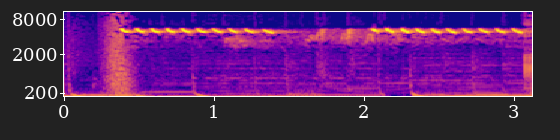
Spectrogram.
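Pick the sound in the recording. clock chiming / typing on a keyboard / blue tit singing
blue tit singing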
